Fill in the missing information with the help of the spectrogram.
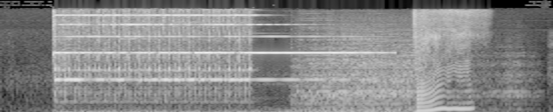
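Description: A telephone bell rings loudly and steadily for about two seconds, followed by a fainter second ring and a brief rising, voice-like tone near the end.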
